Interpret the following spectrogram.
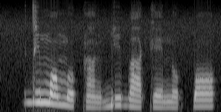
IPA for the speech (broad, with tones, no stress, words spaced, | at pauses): di˦mɔ˧mo˨kã˨ ɡ͡bi˧ba˨ke˨ no˨ k͡pɔ˧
